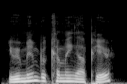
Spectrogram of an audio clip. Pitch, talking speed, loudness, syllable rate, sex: 140 Hz, 235 wpm, -14 LUFS, 8.9 syllables/s, male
